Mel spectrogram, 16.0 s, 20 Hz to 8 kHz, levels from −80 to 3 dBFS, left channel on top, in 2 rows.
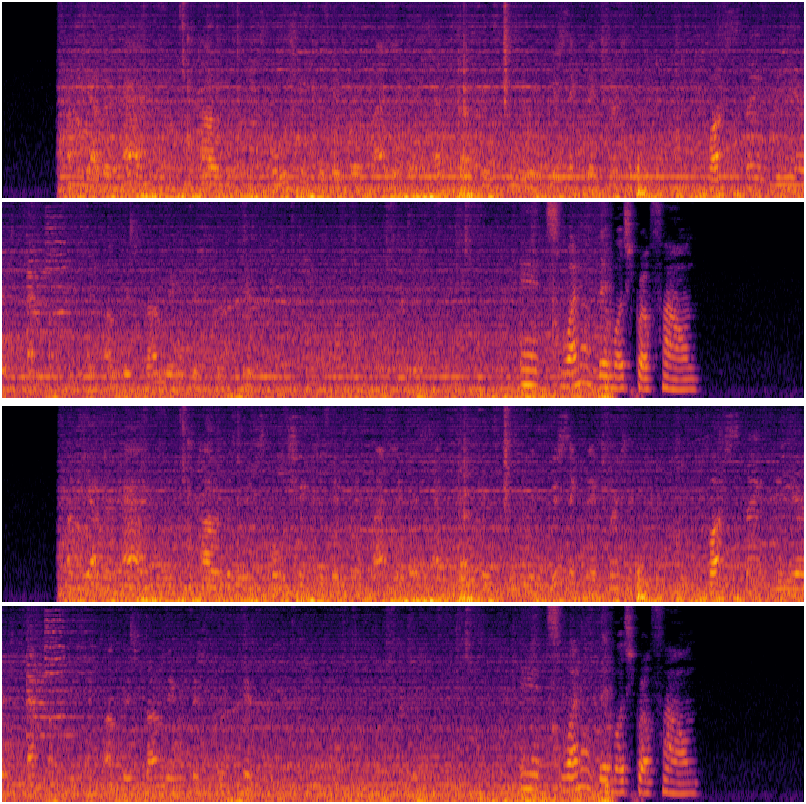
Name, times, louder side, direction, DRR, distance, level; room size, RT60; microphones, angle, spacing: sound 1, 0.5-14.1, equal, 30° left, 1.0 m, -20 dB
voice 1, 0.6-1.5 2.0-6.5 7.0-8.4 8.7-10.8, equal, ahead, 0.4 m, -27 dB
sound 2, 8.3-9.3, right 2 dB, 45° right, 0.9 m, -34 dB
voice 2, 13.2-15.0, left 2 dB, 80° left, 0.5 m, -21 dB
3.0 x 2.2 x 2.2 m
head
